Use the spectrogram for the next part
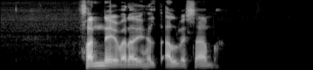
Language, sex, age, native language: Icelandic, male, 30-39, Icelandic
